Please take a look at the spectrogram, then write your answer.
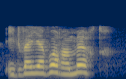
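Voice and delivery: high, loud cry of alarm; alarmed exclamation. A narrator's reading. Boy hearing a killer's voice, loud alarm. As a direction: cry out the warning urgently. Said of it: "s'exclama Harry, l'estomac noué".

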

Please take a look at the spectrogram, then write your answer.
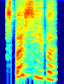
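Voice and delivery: high, loud happy thanks; boy cheered by her promise, joyful. Acted. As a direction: burst out gladly like a boy. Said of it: "повеселевший мальчик".

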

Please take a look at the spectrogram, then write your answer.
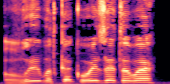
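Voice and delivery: ordinary delivery, nothing marked

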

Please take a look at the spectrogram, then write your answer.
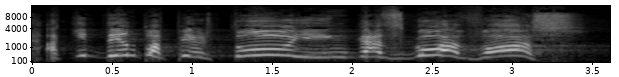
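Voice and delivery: slow, loud, drawn-out emphasis; impassioned preaching. Real, not acted. Preacher telling how Jesus nearly wept, impassioned. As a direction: press each word out slowly and forcefully.

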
